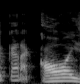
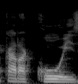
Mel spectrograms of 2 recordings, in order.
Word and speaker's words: caracóis: Caracóis, a gente fala caracóis, é aberto, não é caracois, é caracóis.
